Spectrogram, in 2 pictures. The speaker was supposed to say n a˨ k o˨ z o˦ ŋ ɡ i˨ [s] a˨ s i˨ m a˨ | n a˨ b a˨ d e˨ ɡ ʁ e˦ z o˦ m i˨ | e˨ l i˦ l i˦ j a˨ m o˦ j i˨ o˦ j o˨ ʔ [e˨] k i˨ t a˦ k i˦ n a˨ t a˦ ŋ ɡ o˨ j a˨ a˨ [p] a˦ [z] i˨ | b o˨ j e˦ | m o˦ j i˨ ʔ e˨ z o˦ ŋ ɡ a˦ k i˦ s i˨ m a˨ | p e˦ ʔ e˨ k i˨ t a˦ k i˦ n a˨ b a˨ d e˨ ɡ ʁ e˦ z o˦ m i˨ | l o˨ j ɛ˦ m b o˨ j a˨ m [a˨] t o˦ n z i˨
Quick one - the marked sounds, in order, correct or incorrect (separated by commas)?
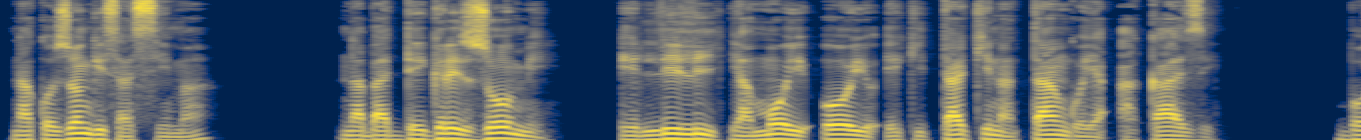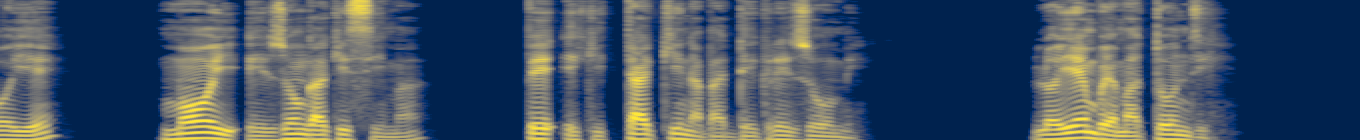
correct, correct, incorrect, correct, correct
